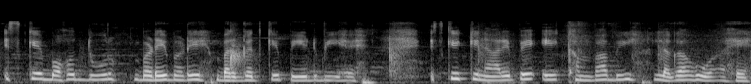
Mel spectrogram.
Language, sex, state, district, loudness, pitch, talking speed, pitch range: Hindi, male, Rajasthan, Jaipur, -18 LUFS, 205 Hz, 150 wpm, 185-225 Hz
